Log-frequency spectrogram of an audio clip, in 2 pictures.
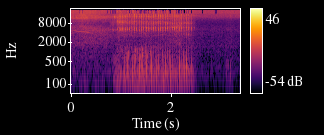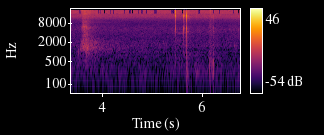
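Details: Boston Terrier snoring in its sleep: a single vibrating, rattling snore of about one and a half seconds, followed by soft breaths and a few small clicks and taps.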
